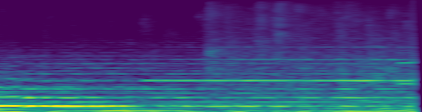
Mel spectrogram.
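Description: Soft background music score of held, sustained chord tones that change about a second in, over a steady low noise.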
